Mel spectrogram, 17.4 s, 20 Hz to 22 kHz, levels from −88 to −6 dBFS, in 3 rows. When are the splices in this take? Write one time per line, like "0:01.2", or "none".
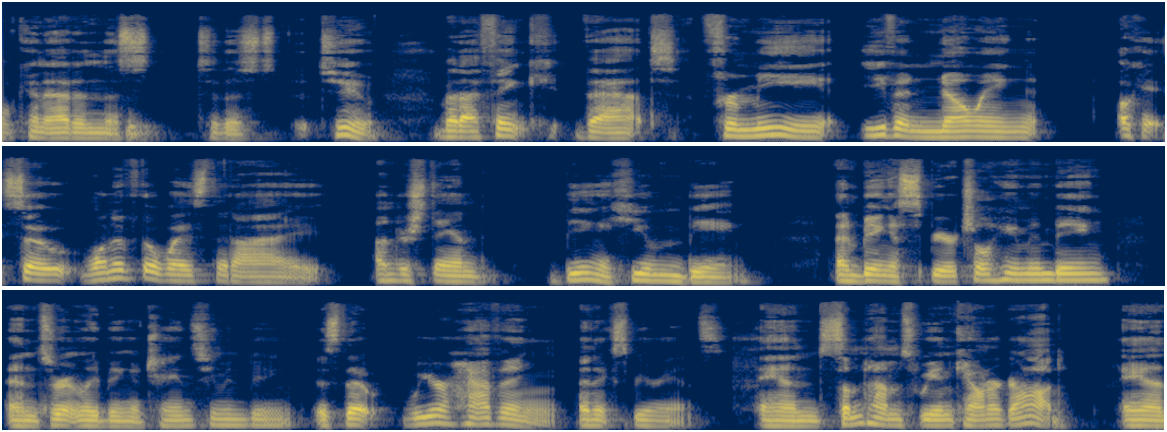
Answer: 0:15.3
